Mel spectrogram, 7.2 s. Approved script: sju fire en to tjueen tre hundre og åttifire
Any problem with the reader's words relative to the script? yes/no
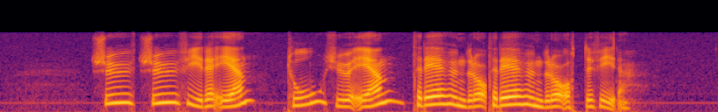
yes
